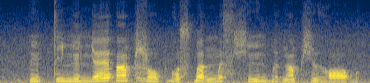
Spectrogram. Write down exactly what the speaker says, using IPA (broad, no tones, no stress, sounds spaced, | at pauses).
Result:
p ĩ p t i ɲ ẽ ɲ ɛ | ɐ̃ p ɮ o p ɡ o s ɓ ɐ ŋ͡m ɘ s ç ĩ ɡ͡b ɘ ɡ ɐ̃ p ç ɨ ɦ ɔ ɡ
